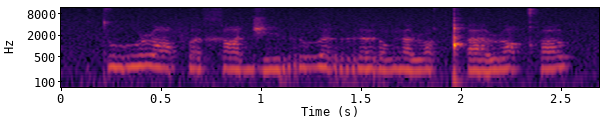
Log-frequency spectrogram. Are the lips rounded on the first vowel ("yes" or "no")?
yes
